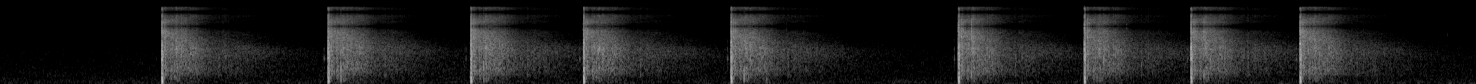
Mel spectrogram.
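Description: Nine shots from a scoped Marlin 795 semi-automatic .22 rifle, fired at an uneven pace about one to two seconds apart, each sharp crack trailing off in an echo.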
